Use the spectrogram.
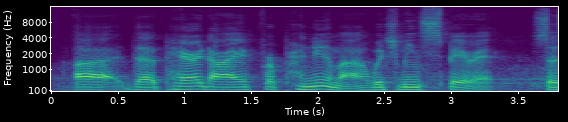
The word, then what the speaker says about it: πνευμα: let's say the paradigm for Pinilla so let's pronounce the paradise for Ponemah which means spirit so say it with me Panama Panama toss pannu mati Panama Panama tow pen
